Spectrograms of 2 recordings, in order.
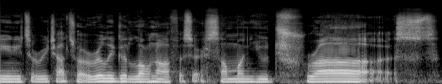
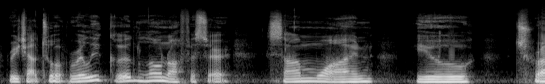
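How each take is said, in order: First: It is said at normal speed. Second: It is said slowly and deliberately.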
